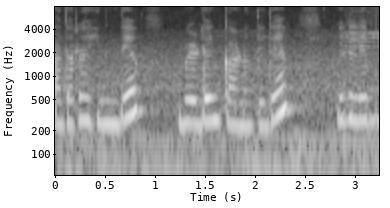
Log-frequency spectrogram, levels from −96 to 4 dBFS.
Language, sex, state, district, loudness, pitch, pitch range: Kannada, female, Karnataka, Koppal, -16 LUFS, 260 Hz, 245-275 Hz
